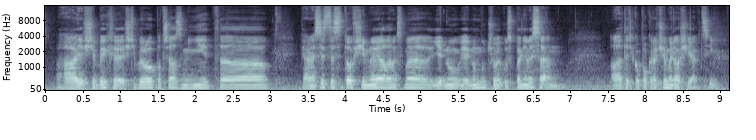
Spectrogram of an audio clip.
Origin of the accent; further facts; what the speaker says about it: Czechia; jsme z České republiky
